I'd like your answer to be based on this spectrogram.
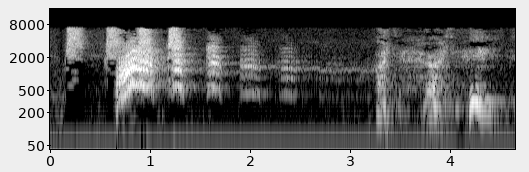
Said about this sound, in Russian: Ты не можешь согнать своей шляпы вот эту нахалку ворону? Пожалуйста.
